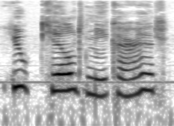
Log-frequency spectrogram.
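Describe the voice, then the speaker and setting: Man putting on a high-pitched gentle old cartoon wife. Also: slow, no room sound. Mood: sickly, eerie.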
